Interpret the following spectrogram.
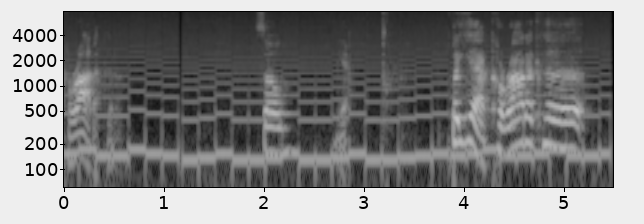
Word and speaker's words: Karateka: first things first um I didn't realize that this was pronounced carotica when I was much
